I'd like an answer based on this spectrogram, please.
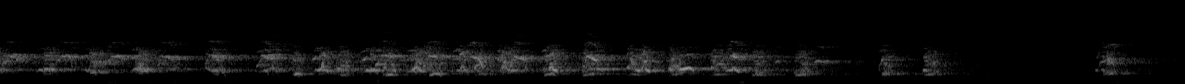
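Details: Hunting hounds chasing agoutis (guatusas) bay in quick, overlapping, ringing barks forming an excited chorus, then thin out to a few isolated barks.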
